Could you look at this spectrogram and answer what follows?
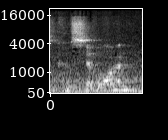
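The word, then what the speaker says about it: Kosiavelon: Uh, the A is silent and it's coilon.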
